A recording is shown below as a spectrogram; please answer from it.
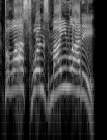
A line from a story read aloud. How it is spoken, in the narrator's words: Dirk shrieked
